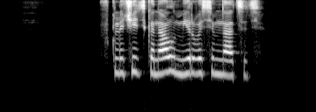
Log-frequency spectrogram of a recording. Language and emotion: Russian, neutral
